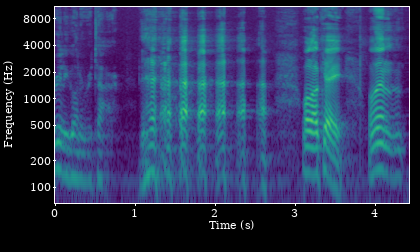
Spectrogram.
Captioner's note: laughter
